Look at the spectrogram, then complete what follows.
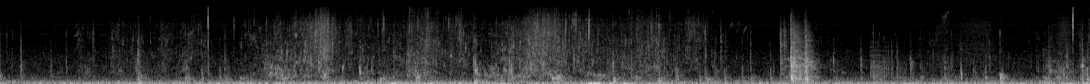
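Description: Kayak paddle strokes: the blades of a double-bladed paddle dipping and splashing in the water, over a steady rumble of wind on the microphone. A sharp knock comes about eight seconds in.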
